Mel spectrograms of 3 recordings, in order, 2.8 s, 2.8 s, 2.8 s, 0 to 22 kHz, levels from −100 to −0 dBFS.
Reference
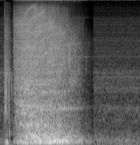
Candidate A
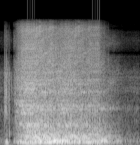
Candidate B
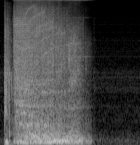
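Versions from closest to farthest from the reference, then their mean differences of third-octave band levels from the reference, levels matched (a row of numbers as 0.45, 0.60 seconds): B, A; 6.0, 8.5 decibels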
